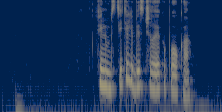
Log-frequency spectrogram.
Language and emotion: Russian, neutral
